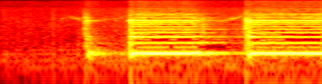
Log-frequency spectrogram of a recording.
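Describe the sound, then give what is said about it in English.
A truck's horn honks near a house in a few blasts. A short first toot is followed by two loud, sustained honks with a brief gap between them, and no voices. “honks the truck's horn”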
